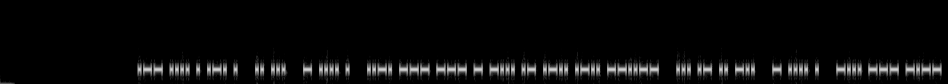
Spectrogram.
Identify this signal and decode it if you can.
Morse code, heard as a keyed tone, about 42 wpm, 700 Hz. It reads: WHERE IS THE FOOTBALL, SAID THE BOY
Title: Sentences from Top 1600 Words 45wpm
